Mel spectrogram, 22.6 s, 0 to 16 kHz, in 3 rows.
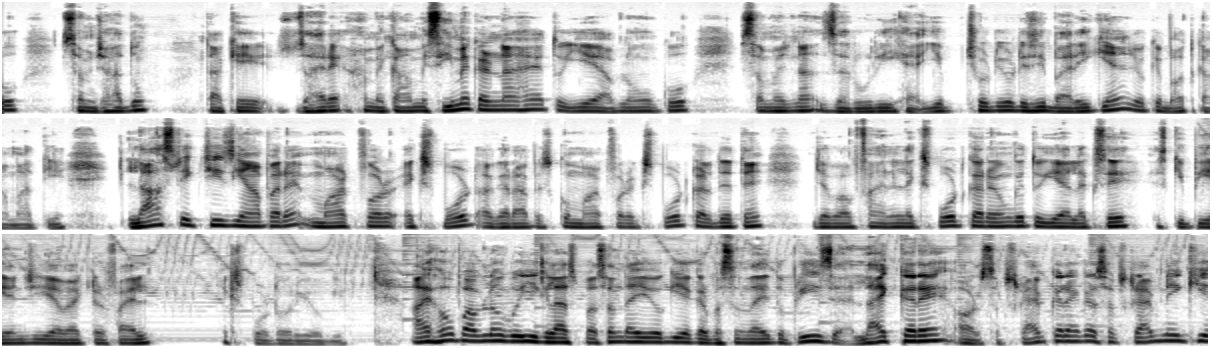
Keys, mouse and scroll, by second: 11.5 click.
